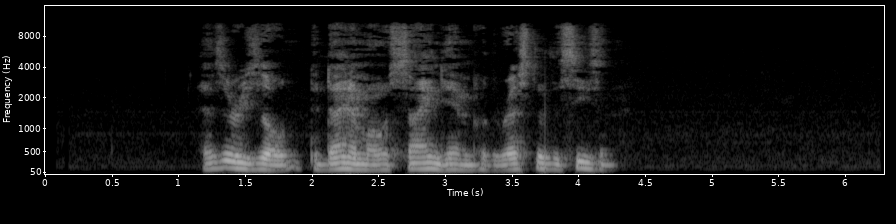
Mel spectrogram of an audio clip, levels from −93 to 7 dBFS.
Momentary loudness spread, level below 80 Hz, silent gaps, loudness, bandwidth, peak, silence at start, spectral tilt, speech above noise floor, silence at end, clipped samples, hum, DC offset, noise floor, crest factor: 7 LU; -78 dBFS; none; -34 LUFS; 11.5 kHz; -16 dBFS; 1.15 s; -5.5 dB/octave; 42 dB; 2.05 s; under 0.1%; none; under 0.1%; -76 dBFS; 20 dB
